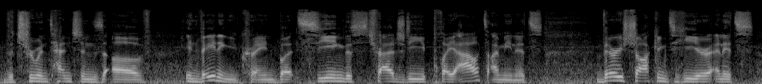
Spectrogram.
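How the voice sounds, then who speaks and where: A man's voice: mid-range voice, normal speed. Young male student interviewee, earnest, outdoor street noise. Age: young adult.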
